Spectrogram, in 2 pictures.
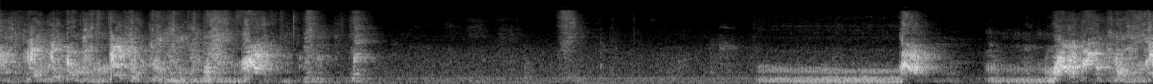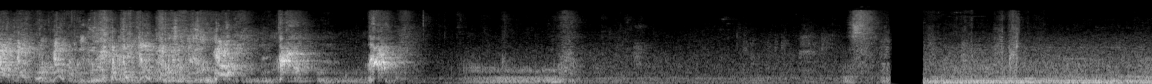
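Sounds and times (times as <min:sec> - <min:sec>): dog barking: 0:02.1 - 0:03.0, 0:09.0 - 0:09.6, 0:10.5 - 0:12.3, 0:12.9 - 0:15.7.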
